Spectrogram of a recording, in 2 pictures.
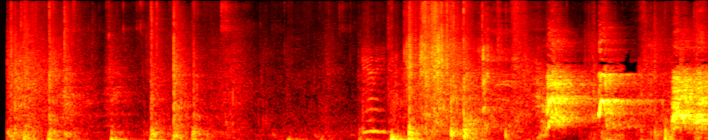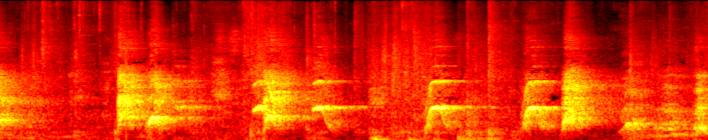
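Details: German Shepherds indoors, flipping out at a held cup of water they hate: after a few seconds of scattered clatter, loud harsh barks and yelps come in bursts about every one to two seconds, some with whining tonal edges, in a small room.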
